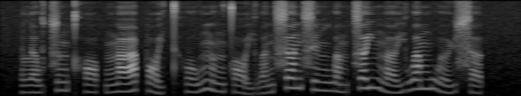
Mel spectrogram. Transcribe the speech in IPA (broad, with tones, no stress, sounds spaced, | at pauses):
l ɐ˨ w t͡s ʊ˧ ŋ kʰ ɔː˨ k̚ ŋ aː˨˥ p ɔː˨˩ j t̪ʰ o˨˥ w n̪ ʊ˨ ŋ t̪ ɔː˨˩ j w ɐ˨˥ n s ɐ˥ n s ɪ˧ ŋ w ɐ˨ m t͡s ɐ˥ j ŋ ɐ˨˥ j w ɐ˥ m w ɵ˨˥ ɥ s ɐ˨ k̚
